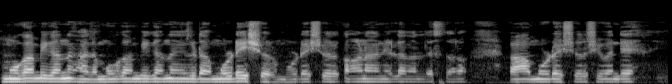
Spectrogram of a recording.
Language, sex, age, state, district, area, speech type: Malayalam, male, 45-60, Kerala, Kasaragod, rural, spontaneous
